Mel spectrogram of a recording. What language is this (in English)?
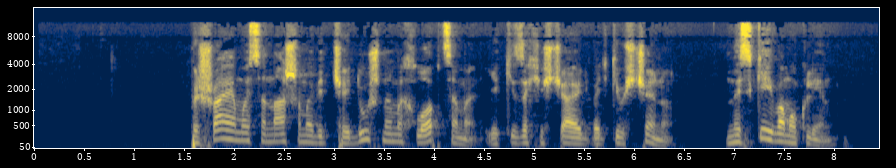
Ukrainian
